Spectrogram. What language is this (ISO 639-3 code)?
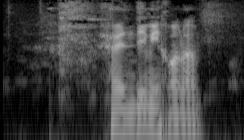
fas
